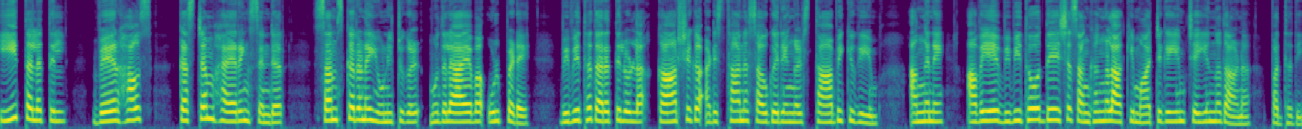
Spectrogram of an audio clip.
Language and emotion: Malayalam, neutral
